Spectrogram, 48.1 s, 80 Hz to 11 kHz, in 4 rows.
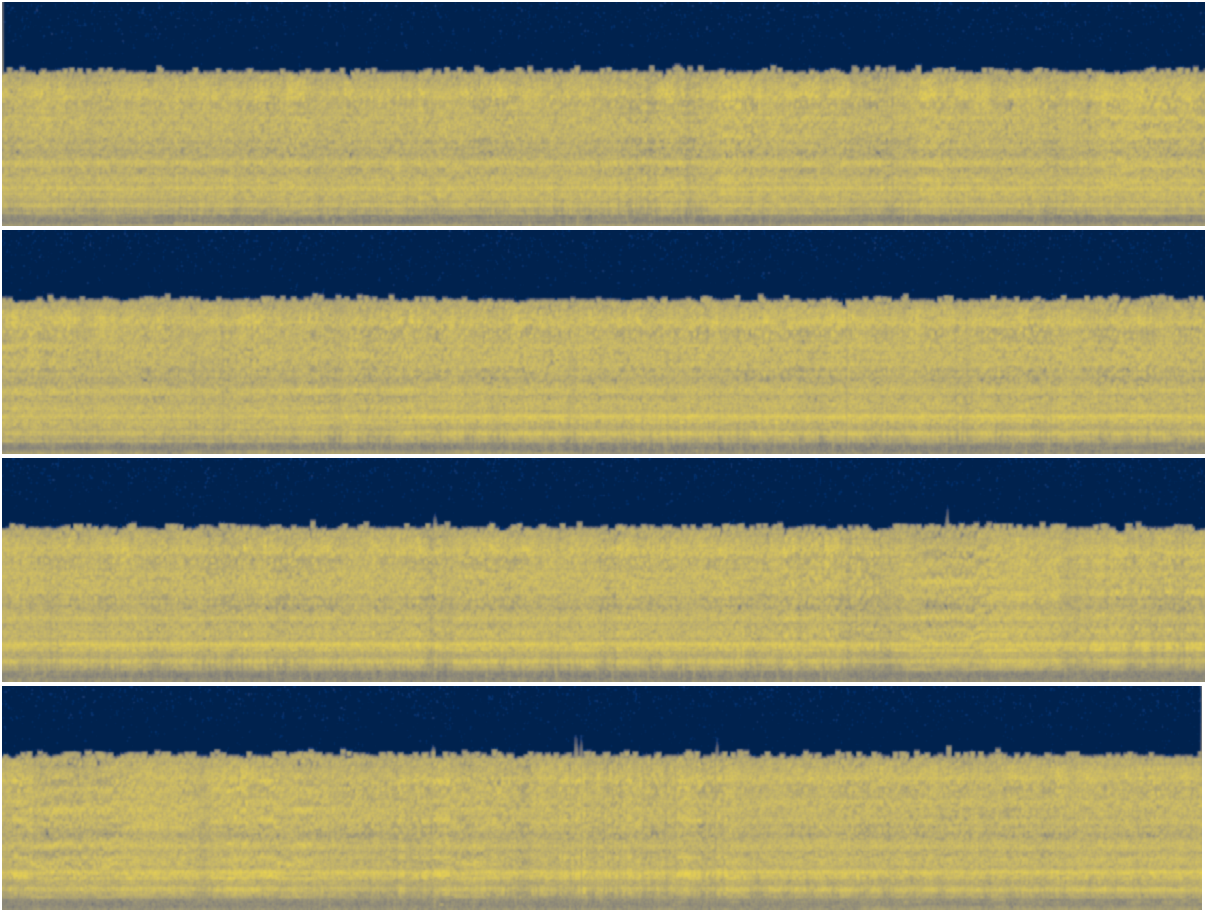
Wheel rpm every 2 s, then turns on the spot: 200, 200, 200, 200, 200, 200, 200, 200, 230, 230, 230, 230, 240, 230, 230, 230, 230, 230, 220, 230, 230, 230, 230, 230.
none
